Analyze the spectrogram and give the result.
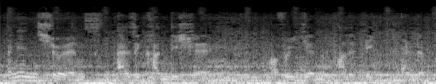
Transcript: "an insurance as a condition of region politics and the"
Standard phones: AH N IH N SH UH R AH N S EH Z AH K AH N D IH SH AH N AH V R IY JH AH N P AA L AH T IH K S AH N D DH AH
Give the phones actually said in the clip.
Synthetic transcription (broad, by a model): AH N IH N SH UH R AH N S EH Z AH K AH N D IH SH AH N AH V R IY JH AH N P AA L AH T IH K S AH N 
